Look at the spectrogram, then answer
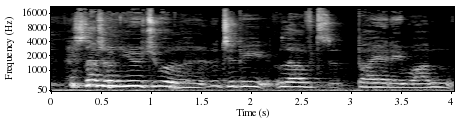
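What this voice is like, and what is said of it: Imitates another person's voice. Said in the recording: “That's a good Donald Pleasance impression.”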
